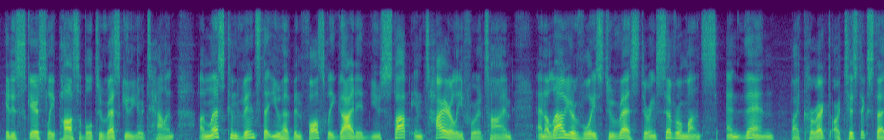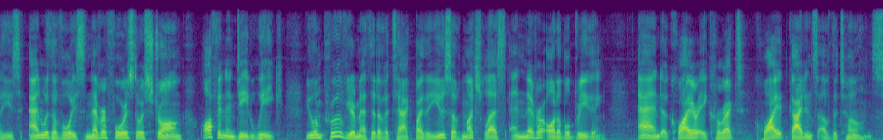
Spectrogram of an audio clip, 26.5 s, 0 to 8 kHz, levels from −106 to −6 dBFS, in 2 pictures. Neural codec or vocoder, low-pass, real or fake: codec, 44.1 kHz, 7.8 kbps, Pupu-Codec; 7.2 kHz; fake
